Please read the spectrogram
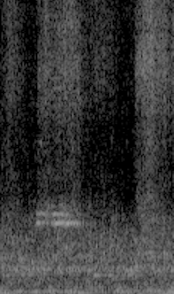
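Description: Steady low rumble of a motor vehicle running in the background, with one brief high beep about half a second in.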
